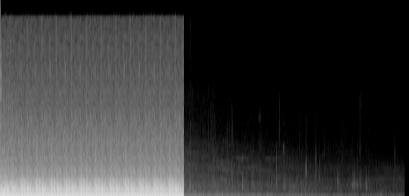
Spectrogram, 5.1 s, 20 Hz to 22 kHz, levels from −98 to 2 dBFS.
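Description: From 0.34 s to 2.29 s the sound sticks: a 185 ms fragment repeats exactly, back to back, eleven times, like a skipping record. This broken-record loop likely comes from a stalled player or stream resending its last fragment, and the intended audio there is lost.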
